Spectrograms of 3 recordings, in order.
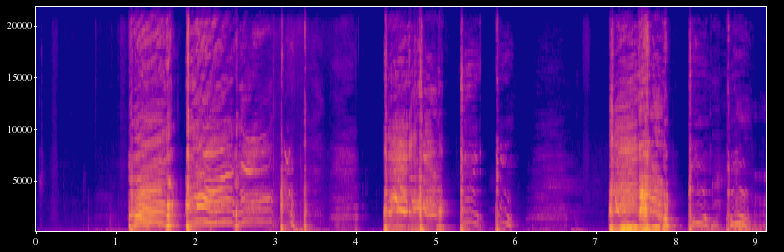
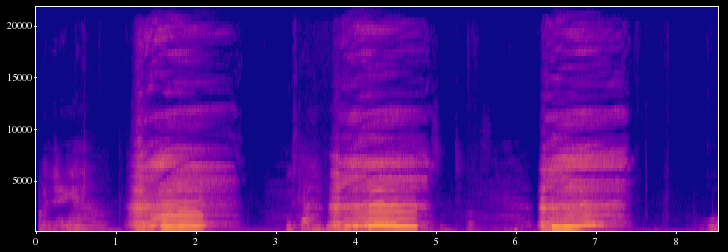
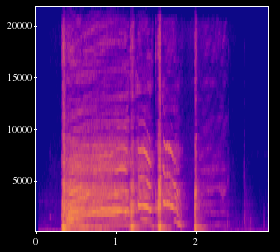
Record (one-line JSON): {"three_cough_length": "9.1 s", "three_cough_amplitude": 16330, "three_cough_signal_mean_std_ratio": 0.5, "exhalation_length": "8.5 s", "exhalation_amplitude": 4211, "exhalation_signal_mean_std_ratio": 0.54, "cough_length": "2.9 s", "cough_amplitude": 7208, "cough_signal_mean_std_ratio": 0.65, "survey_phase": "beta (2021-08-13 to 2022-03-07)", "age": "45-64", "gender": "Male", "wearing_mask": "No", "symptom_cough_any": true, "symptom_runny_or_blocked_nose": true, "symptom_sore_throat": true, "symptom_headache": true, "symptom_change_to_sense_of_smell_or_taste": true, "symptom_onset": "12 days", "smoker_status": "Never smoked", "respiratory_condition_asthma": false, "respiratory_condition_other": false, "recruitment_source": "REACT", "submission_delay": "4 days", "covid_test_result": "Negative", "covid_test_method": "RT-qPCR"}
